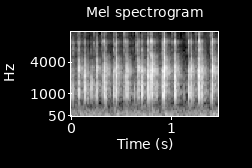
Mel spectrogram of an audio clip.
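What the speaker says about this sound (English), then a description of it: "KN85 mechanical keyboard." Typing on a Kizent KN85 mechanical keyboard, a quick, fairly even run of crisp key clicks, about a dozen strokes, soft and close with no talking.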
